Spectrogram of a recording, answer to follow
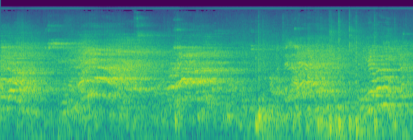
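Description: Several young people's voices shouting and calling out during a running game, echoing in a large sports hall, with scattered thuds on the wooden floor, mostly in the second half.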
